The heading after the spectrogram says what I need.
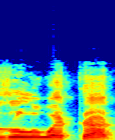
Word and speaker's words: Zulueta: Zulueta. Did I say it right? Zulueta.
